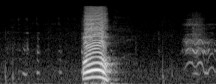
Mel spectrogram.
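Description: A young man shouts loudly in fright into a close microphone.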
